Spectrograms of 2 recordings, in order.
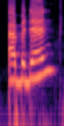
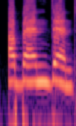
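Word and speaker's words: abundant: एबडेंट means बड़ी मात्रा में, जिसका इंग्लिश में मतलब होता है large quantity. अबैंडेंट, sorry I think pronounce wrong, it's called अबैंडेंट, which means Hindi में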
